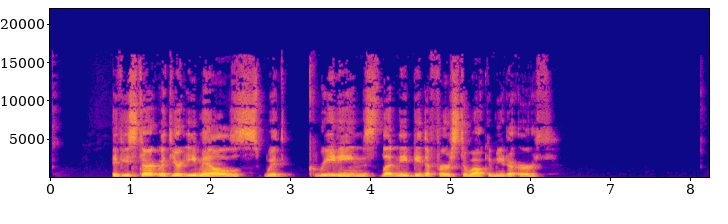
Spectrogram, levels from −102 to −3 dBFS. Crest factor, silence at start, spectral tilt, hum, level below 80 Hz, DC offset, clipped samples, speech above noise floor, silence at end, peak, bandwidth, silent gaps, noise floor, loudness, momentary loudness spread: 16 dB; 0.8 s; -4 dB/octave; none; -60 dBFS; under 0.1%; under 0.1%; over 74 dB; 2 s; -2 dBFS; 16.5 kHz; none; under -90 dBFS; -16 LUFS; 8 LU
